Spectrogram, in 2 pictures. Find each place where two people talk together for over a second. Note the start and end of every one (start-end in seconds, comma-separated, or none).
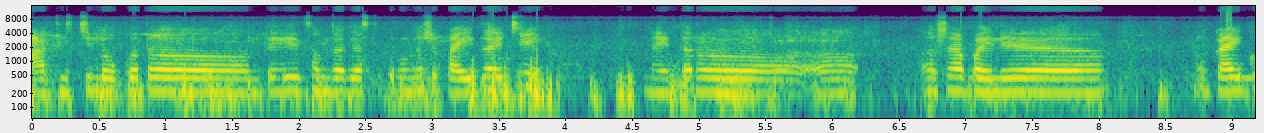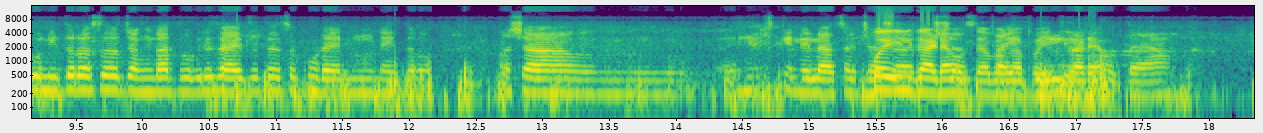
15.5-17.0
